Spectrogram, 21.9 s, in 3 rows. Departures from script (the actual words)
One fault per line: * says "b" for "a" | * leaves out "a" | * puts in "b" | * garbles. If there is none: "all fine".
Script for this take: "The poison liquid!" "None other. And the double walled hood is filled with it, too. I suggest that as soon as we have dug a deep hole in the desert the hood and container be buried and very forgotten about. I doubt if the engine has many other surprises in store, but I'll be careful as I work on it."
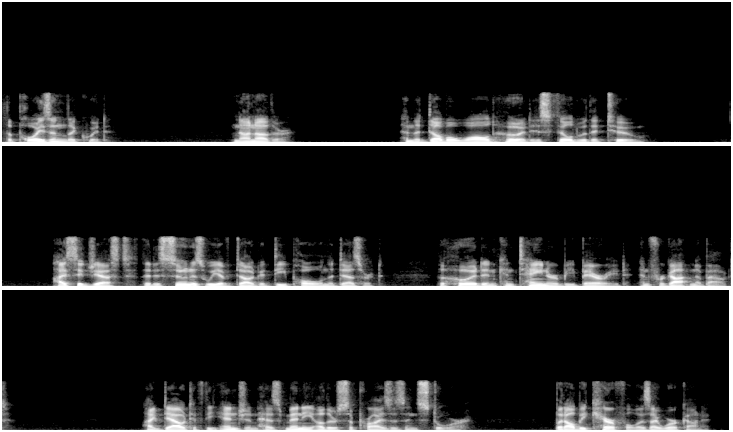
* leaves out "very"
